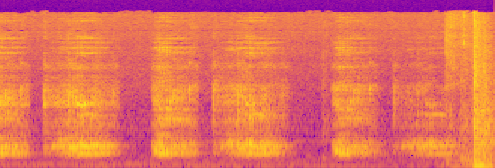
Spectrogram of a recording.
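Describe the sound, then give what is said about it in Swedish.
A novelty diet pig gadget, given as a Christmas present, oinks when the fridge is opened: five loud, low, snorting grunts in a steady rhythm, ending with a short sharp clatter. “En sån där bantningsgris. Som vad fan är det? Som gör ljud när man öppnar kylen.”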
